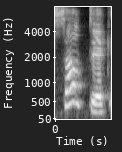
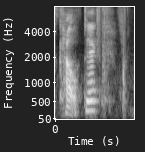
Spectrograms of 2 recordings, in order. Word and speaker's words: Celtic: You know, my mom says Celtic. It's actually in this pronunciation here, it's Celtic. Because don't forget, C can sound like an S or a C, depending on what it's in front of and what the terminology is.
